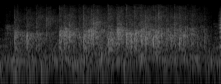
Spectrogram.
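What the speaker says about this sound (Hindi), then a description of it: "तो मेरे लिए गाइस हो जाए अभी तालियां" A short burst of applause dropped into a gaming clip, moderately quiet and steady, lasting a couple of seconds.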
